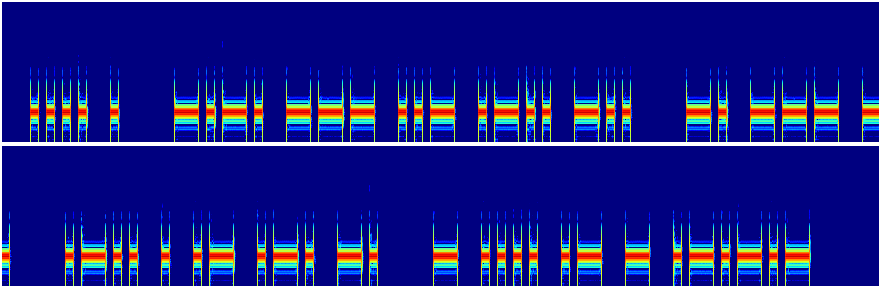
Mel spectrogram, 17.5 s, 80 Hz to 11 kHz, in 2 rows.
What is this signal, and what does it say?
Morse code, heard as a keyed tone, about 14 wpm, 700 Hz. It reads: HE COULD NOT LEARN THAT.
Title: Sentences from Top 1200 Words 15wpm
